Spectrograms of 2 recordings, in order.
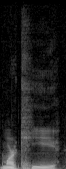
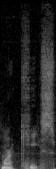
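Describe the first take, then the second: First: The final S sound is silent. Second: The final S sound is heard. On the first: The speaker calls it wrong. "at first glance it was like Marquis" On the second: The speaker calls it right. "the S is not silent"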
